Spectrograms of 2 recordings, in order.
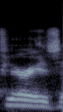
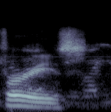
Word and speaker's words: Furies: I kept mispronouncing the Furies as the Furries.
